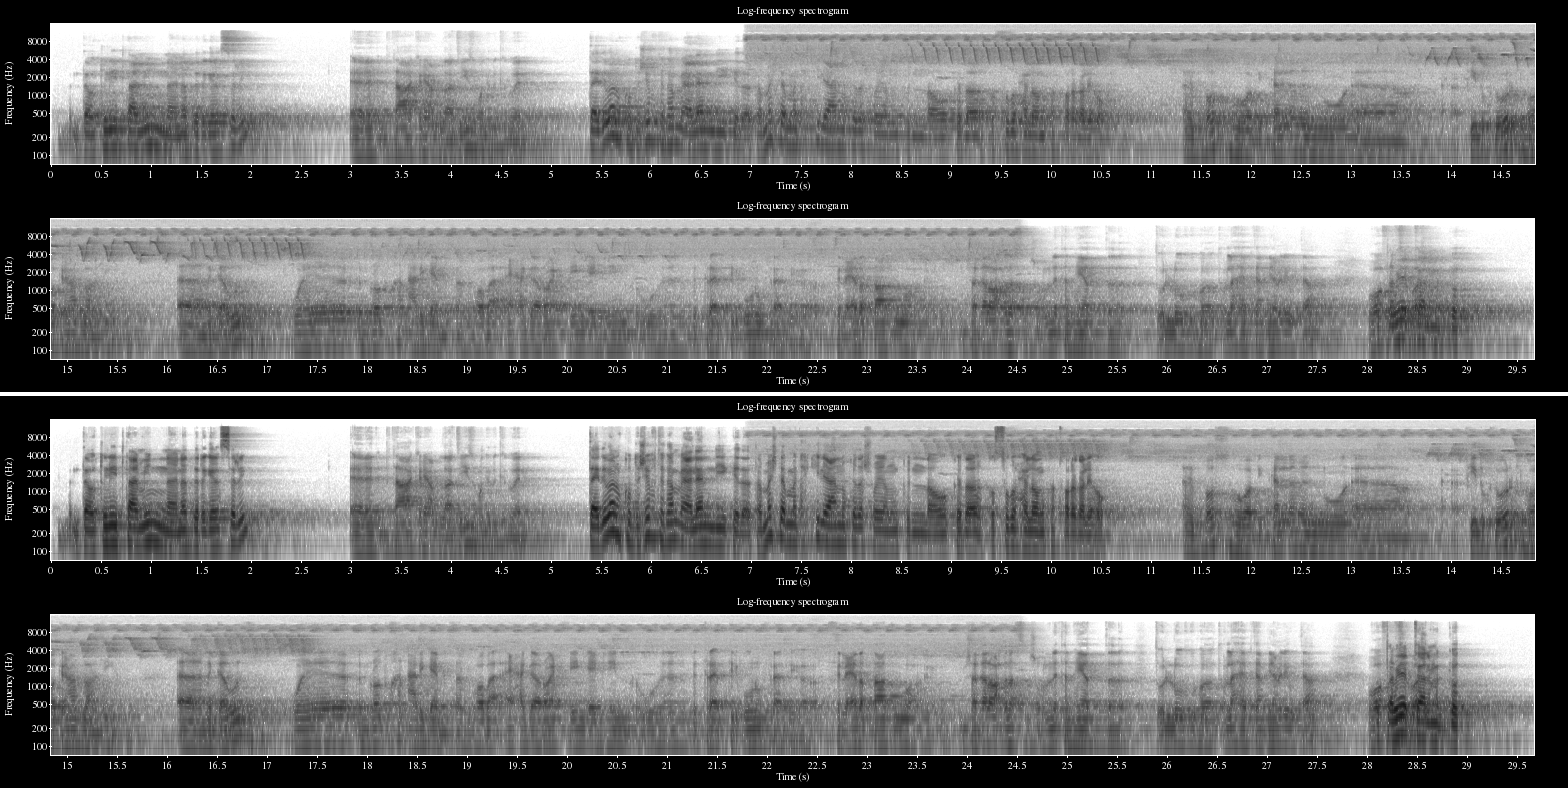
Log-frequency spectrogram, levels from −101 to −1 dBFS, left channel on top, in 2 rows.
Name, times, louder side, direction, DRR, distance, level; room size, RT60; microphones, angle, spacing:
voice 1, 0.1-2.0 5.4-10.5 28.2-28.9, right 7 dB, 90° right, 14 dB, 0.3 m, -24 dB
voice 2, 3.0-4.8 11.3-13.7 14.0-15.5 16.1-16.9 17.2-28.6, right 2 dB, 25° right, 6 dB, 0.7 m, -32 dB
sound 1, 6.9-24.6, left 4 dB, 45° left, 1.3 m, -40 dB
11.5 x 9.1 x 3.7 m, 2.3 s
head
